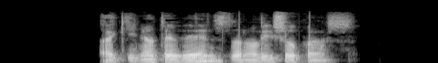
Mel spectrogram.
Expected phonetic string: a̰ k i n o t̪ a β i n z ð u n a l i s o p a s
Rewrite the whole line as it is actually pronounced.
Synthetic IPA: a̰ k i n o t̪ e β e n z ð o n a l i s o p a s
